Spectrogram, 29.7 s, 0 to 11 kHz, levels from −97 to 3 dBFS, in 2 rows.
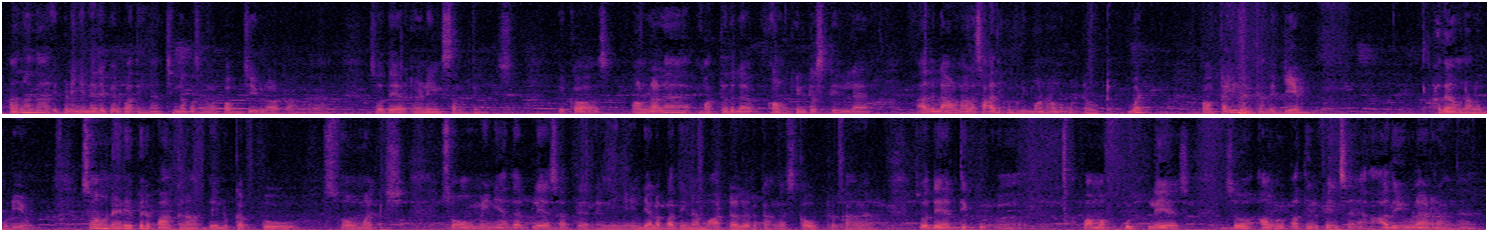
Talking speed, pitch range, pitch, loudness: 150 wpm, 115-145 Hz, 130 Hz, -40 LUFS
